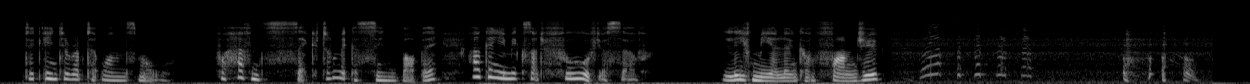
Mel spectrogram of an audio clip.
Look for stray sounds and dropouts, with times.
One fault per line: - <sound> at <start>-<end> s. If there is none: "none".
- laugh at 8.9-10.5 s
- cough at 11.2-12.0 s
